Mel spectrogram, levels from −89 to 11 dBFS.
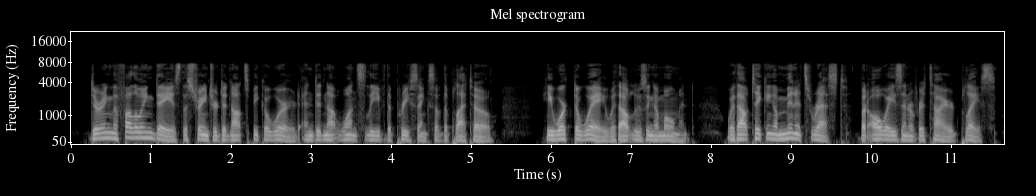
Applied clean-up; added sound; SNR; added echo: none; none; none; none.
